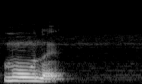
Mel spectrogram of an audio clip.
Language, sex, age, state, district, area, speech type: Malayalam, male, 60+, Kerala, Palakkad, rural, read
